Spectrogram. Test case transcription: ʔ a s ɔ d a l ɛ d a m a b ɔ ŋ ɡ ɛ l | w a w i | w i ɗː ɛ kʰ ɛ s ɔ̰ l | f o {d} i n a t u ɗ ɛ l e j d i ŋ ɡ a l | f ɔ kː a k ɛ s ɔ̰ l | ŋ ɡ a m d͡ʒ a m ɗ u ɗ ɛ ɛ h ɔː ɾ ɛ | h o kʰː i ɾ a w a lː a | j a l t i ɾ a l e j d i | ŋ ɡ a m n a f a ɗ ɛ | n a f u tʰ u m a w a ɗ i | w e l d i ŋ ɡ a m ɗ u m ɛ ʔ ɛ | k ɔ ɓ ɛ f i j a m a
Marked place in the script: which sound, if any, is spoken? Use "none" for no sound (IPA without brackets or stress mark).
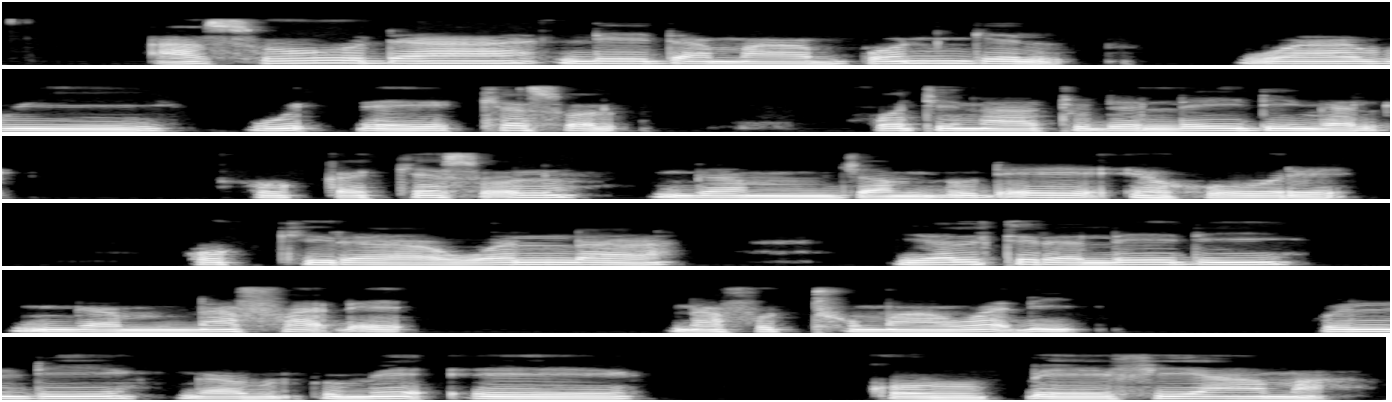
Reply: t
